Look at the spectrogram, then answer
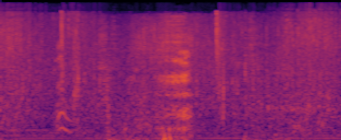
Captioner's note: grunt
